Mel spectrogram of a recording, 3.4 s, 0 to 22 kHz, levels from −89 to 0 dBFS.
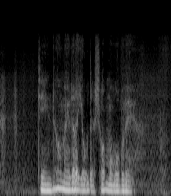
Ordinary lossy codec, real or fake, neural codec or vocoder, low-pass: none; fake; codec, 16 kHz in and 24 kHz out, 0.4 kbps, LongCat-Audio-Codec, fine tuned four codebook decoder; 10.8 kHz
